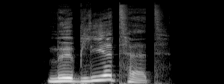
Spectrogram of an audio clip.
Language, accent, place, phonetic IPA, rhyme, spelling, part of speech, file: German, Germany, Berlin, [møˈbliːɐ̯tət], -iːɐ̯tət, möbliertet, verb, De-möbliertet.ogg
- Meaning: inflection of möblieren: 1. second-person plural preterite 2. second-person plural subjunctive II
